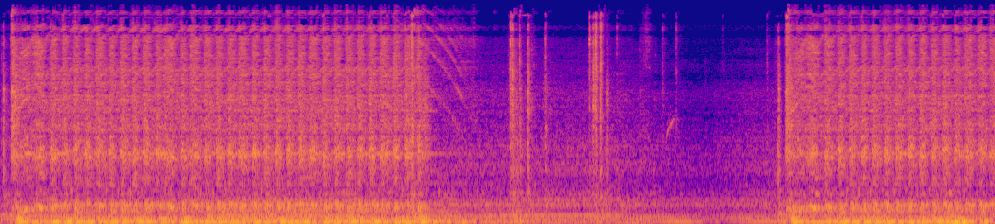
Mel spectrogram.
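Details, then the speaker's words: Holden Commodore VZ with earlier no-crank, original key and original modules refitted, battery reconnected: rapid even cranking builds into a steady running engine, brief dip then keeps running; cranks and starts. "our original key with the original modules is going to do wow that sounds like a bit of a start"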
